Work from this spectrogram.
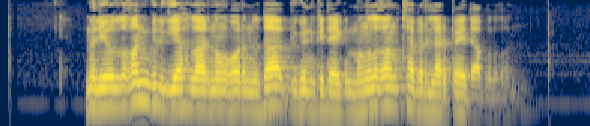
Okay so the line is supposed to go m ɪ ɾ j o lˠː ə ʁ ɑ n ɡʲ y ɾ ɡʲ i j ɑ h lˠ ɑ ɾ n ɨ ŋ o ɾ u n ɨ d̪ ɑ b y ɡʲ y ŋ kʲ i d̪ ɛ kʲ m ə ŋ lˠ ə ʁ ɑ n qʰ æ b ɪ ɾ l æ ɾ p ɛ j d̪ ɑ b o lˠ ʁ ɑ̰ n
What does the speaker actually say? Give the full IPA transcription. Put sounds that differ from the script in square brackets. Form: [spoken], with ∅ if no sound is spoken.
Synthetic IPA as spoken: m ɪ [l] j o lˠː ə ʁ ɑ n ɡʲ y [l] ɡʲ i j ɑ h lˠ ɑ ɾ n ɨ ŋ o ɾ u n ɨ d̪ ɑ b y ɡʲ y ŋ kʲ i d̪ ɛ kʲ m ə ŋ lˠ ə ʁ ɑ n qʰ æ b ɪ ɾ l æ ɾ p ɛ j d̪ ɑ b o lˠ ʁ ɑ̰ n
